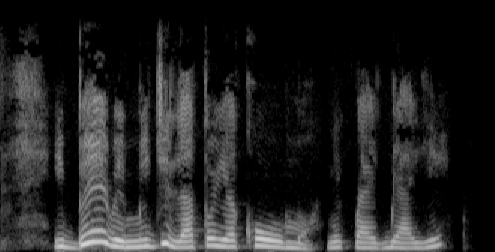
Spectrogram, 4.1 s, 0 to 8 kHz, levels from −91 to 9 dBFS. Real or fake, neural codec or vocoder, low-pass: real; none; 7.2 kHz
